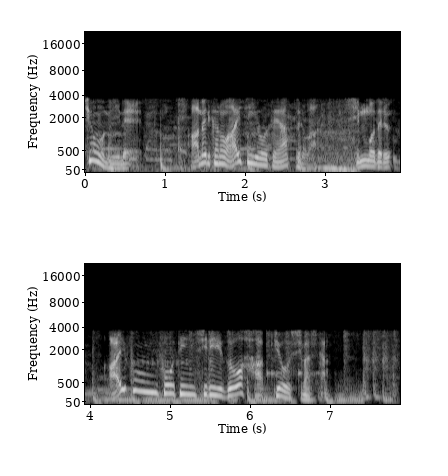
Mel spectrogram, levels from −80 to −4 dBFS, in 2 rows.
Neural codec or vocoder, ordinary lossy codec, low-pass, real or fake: codec, 16 kHz, 16 kbps, FreqCodec, smaller model; none; 3.6 kHz; fake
